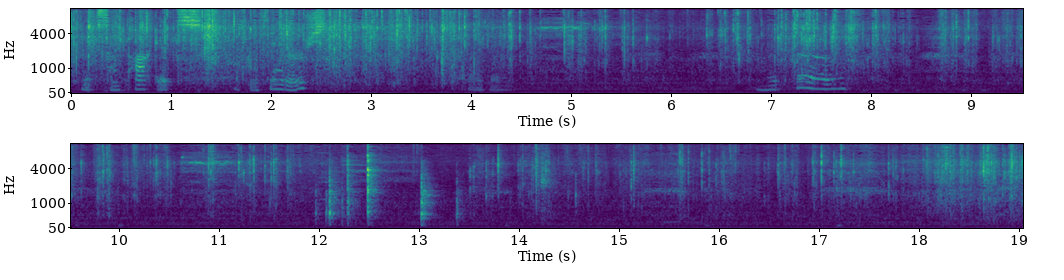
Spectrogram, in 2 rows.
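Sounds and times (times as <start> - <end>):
sharp crackles: 0.0 - 11.9
plastic bag and gloves crinkling: 0.0 - 19.0.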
